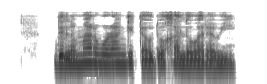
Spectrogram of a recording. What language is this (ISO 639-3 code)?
pus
